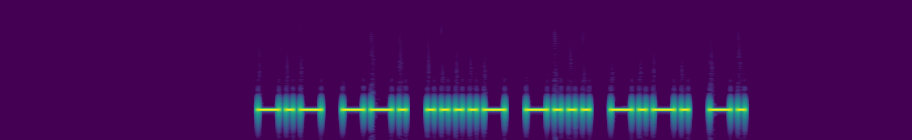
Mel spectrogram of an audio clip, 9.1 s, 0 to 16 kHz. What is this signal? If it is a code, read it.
Morse code, heard as a keyed tone, about 17 wpm, 700 Hz. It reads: KG4BCN
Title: USA Call Signs - 6 Characters - Repeated 3x - 17wpm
